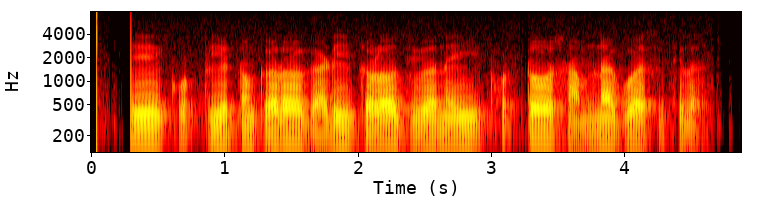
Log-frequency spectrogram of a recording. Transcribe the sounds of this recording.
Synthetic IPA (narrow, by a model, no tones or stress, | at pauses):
tekoʈieʈɔŋkaɾɔɡaɽit͡ʃɔɭawt̪ʰibaneĩpʰoʈosamnakuasit̪ʰila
